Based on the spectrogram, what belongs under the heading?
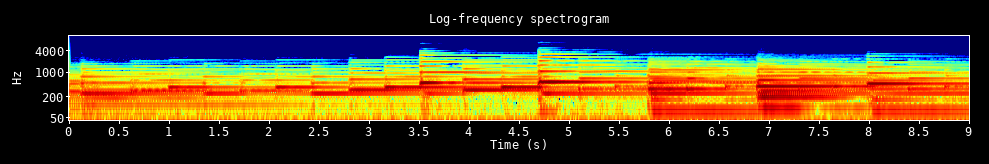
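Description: Background piano music: slow, gentle notes and chords with a new note struck every half second or so, some held.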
